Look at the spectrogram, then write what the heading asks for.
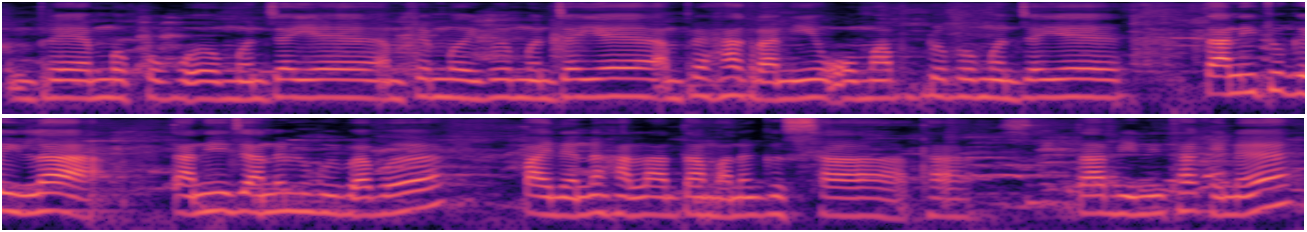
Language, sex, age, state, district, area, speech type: Bodo, female, 60+, Assam, Kokrajhar, rural, spontaneous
